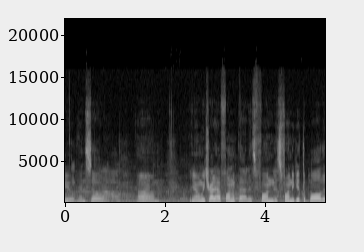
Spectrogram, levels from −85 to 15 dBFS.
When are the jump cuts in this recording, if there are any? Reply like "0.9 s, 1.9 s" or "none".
none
